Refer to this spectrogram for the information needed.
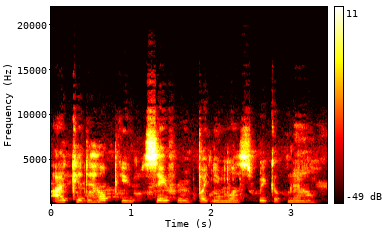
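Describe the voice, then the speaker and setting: A woman puts on a character voice at medium pitch. She speaks at a fairly slow pace, with hissing on the recording. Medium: read story. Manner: commanding.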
